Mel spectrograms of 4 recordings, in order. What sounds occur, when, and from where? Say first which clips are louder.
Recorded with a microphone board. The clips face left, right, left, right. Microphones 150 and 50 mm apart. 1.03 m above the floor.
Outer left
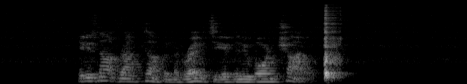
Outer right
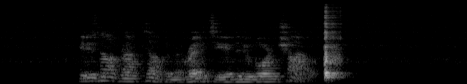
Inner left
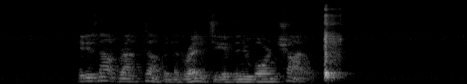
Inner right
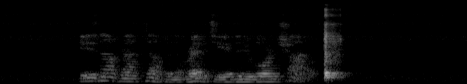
0.8 s a man speaking: outer left 4 dB, inner left 4 dB; 85° left, 5.5 m; by 3.1 s 70° left (ahead or behind), 5.5 m
3.2 s a whoosh: outer left 1 dB, inner left 1 dB; 10° left (ahead or behind), 0.9 m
